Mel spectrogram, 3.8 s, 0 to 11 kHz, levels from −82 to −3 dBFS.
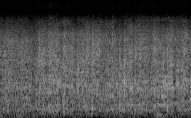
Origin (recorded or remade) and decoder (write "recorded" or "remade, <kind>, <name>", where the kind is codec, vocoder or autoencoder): remade, codec, SNAC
